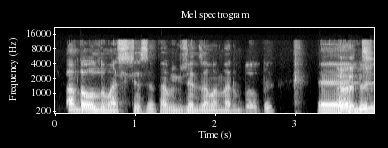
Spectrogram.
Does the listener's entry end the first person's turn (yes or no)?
no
